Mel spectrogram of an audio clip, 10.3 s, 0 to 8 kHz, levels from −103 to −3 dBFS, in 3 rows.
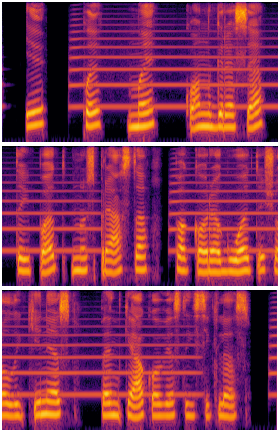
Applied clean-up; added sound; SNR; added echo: none; Trumpet; 18 dB; none.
